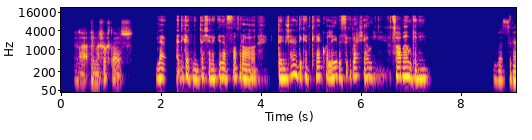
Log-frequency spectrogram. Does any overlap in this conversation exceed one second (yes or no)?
no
